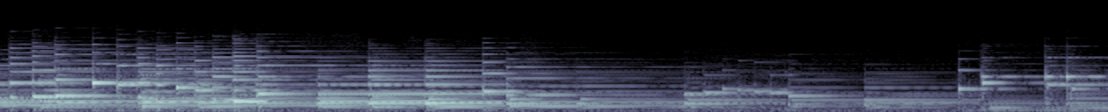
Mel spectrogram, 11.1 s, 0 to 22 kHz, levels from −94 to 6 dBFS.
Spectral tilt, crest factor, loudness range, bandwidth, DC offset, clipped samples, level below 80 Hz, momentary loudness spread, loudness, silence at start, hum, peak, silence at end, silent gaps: -9 dB/octave; 16 dB; 15 LU; 5.4 kHz; under 0.1%; under 0.1%; -52 dBFS; 20 LU; -24 LUFS; 0 s; none; -8 dBFS; 0 s; none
